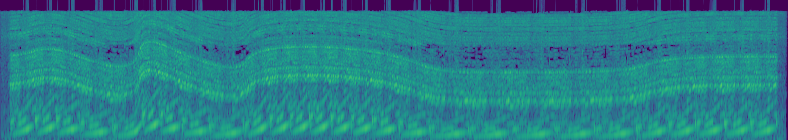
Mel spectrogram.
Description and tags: SPACESHIP ON THE FRITZ, AGAIN
aliens, beat, car, explosion, fart, laser, nascar, noise, space, weird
